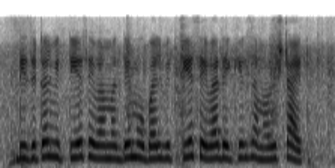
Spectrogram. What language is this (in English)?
Marathi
